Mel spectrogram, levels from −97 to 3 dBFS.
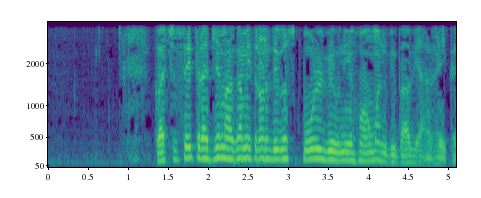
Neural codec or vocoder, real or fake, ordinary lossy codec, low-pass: vocoder, 44.1 kHz, 128 mel bands every 256 samples, BigVGAN v2; fake; none; 3.6 kHz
